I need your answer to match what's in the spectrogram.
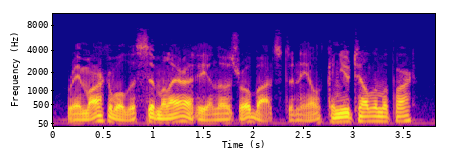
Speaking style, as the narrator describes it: Controlling his voice, he said calmly to Daniil

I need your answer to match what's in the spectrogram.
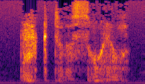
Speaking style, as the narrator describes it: said Klusar in a stifled voice

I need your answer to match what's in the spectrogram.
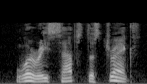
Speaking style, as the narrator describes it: Paul murmured

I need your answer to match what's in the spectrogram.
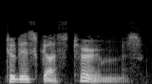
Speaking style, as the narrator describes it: said Trevise calmly

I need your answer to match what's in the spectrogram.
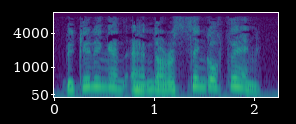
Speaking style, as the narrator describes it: Alia snapped

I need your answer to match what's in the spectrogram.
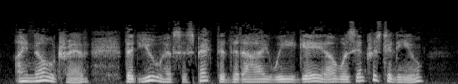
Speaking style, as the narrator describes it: said calmly

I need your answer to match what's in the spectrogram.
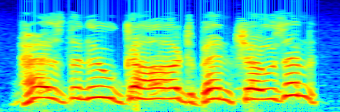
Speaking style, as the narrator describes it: In a stentorian voice, Leto asked

